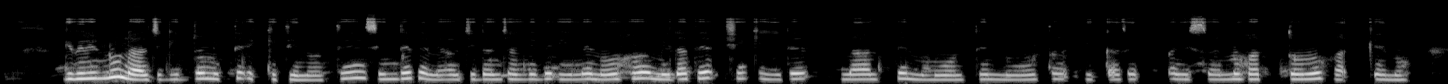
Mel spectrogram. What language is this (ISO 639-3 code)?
sid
